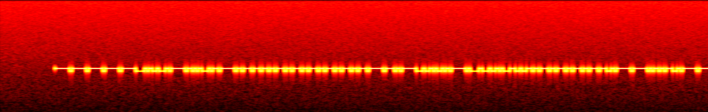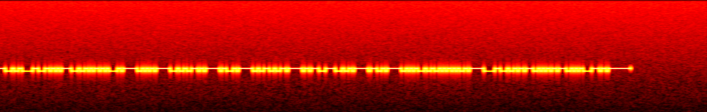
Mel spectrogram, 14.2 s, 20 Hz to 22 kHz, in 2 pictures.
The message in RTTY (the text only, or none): JH1K DE ZL7FU TNX FER CALL. UR RST 449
